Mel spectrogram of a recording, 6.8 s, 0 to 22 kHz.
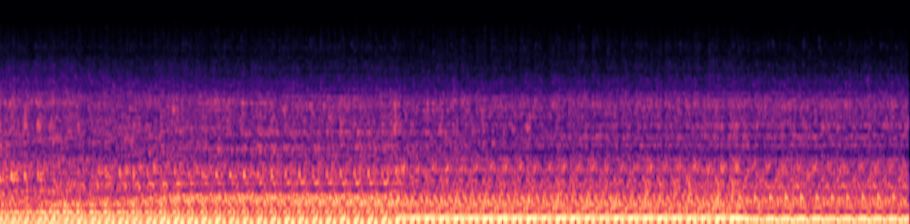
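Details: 2006 Chrysler 300 SRT8 6.1 Hemi, first startup after stage 2 cam, valve springs and retainers install: deep, choppy idle with an uneven lope pulsing about three times a second; lopey cammed idle.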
